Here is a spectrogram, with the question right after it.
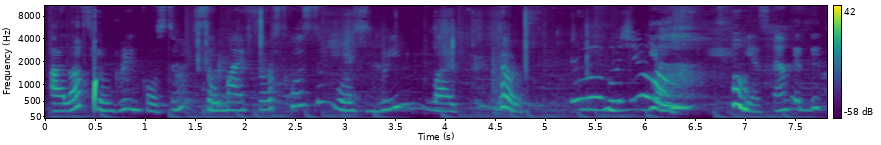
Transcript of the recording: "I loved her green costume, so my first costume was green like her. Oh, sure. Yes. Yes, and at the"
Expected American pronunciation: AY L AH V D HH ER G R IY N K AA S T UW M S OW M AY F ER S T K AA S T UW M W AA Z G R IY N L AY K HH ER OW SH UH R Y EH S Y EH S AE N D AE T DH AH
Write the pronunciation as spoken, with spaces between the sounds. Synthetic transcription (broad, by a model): AY L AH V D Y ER G R IY N K AA S T UW M S OW M AY F ER S T K AA S T UW M W AA Z G R IY N L AY K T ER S Y EH S Y EH S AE N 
